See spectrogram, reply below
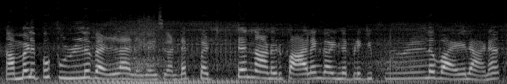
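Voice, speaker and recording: A woman's voice: sits high, brisk. A woman with a northern Kerala Malayali accent doing a casual, enthusiastic travel vlog outdoors, mixing English words into her Malayalam and addressing her viewers. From Wayanad, Kerala, India. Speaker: travel vlogger. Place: outdoors by backwaters, paddy fields and on a canoe. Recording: noisy outdoor recording with ambient sound.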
